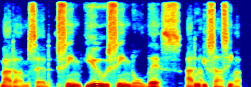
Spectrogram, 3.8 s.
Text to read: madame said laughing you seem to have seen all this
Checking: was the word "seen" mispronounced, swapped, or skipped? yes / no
yes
